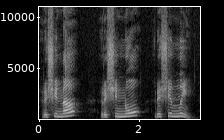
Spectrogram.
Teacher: the stress has changed to the last syllable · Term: last syllable is stressed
